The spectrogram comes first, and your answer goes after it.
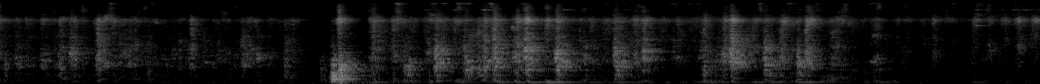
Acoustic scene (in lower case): restroom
